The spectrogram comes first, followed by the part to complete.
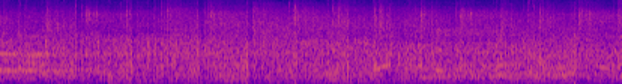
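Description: A small crowd of spectators applauding, with many quick claps and voices calling out in a large hall, as an amateur MMA bout is stopped.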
